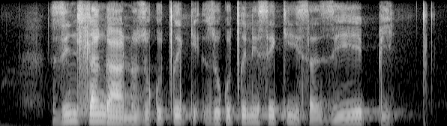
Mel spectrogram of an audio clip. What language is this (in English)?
South Ndebele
